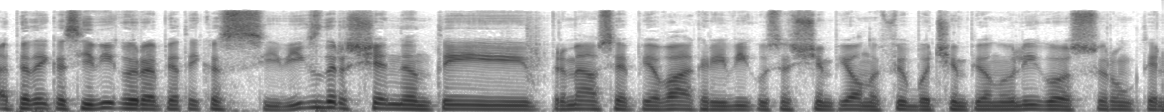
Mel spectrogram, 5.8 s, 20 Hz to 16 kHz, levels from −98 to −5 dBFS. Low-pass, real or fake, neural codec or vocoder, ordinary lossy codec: 10.8 kHz; real; none; MP3, 96 kbps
